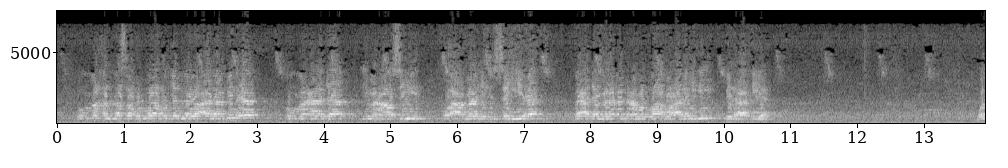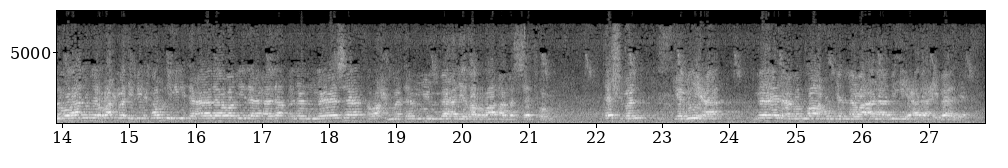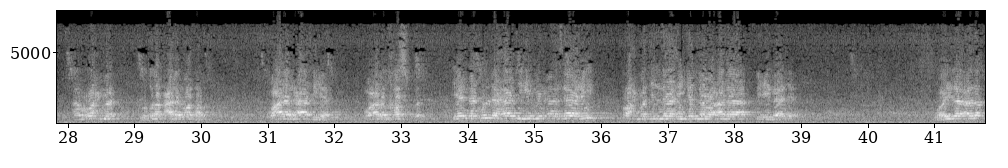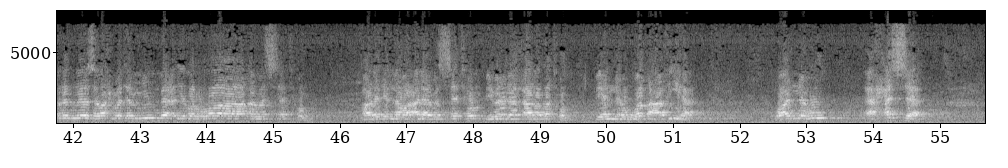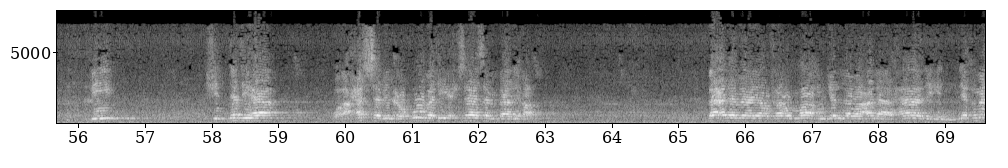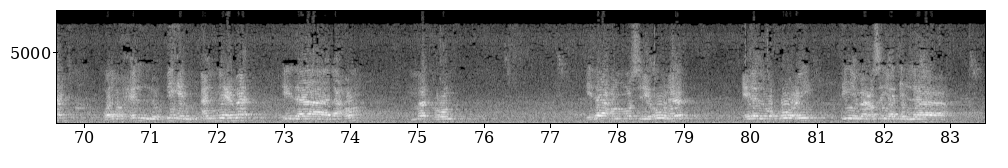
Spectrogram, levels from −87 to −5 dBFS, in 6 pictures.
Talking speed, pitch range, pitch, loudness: 75 wpm, 165-185 Hz, 175 Hz, -18 LUFS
